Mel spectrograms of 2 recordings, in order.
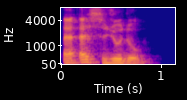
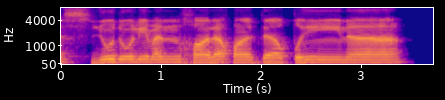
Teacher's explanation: فأبدل الهمزة الثانية ألفا · Term: الإبدال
